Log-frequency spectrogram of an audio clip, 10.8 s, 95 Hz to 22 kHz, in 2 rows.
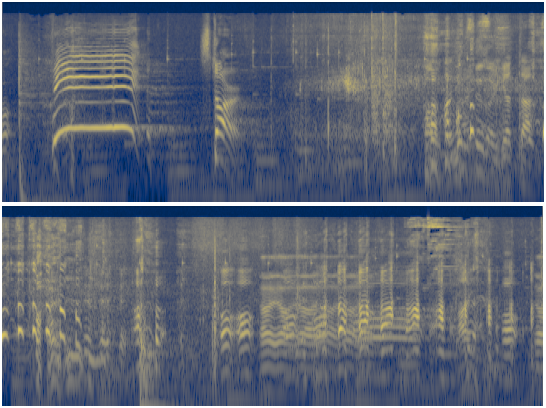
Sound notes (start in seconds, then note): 6.7 crashing; 9.4 laughing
